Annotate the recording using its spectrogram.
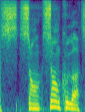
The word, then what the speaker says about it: sans-culottes: There's an area that had rebelled against the revolutionary government, the government of the sans-culottes, or the sans-culottes. Sorry, I should not pronounce the S at the end.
